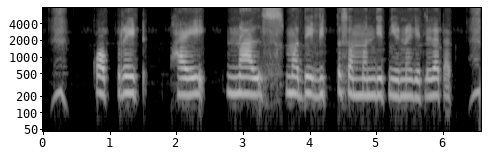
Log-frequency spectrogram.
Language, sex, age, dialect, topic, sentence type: Marathi, female, 31-35, Varhadi, banking, statement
